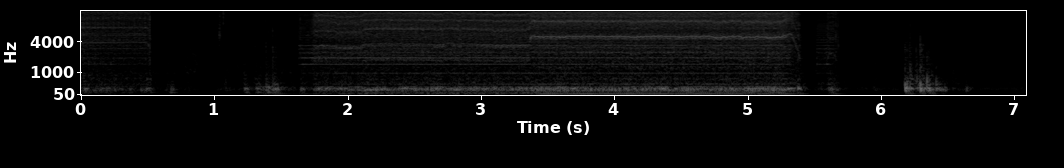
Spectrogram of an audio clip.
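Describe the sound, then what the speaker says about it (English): A power drill bores steadily into a stuck pin on a neglected black powder revolver, a sustained high whine running about four seconds between brief starts and stops, close and loud. "I've drilled about an inch deep."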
